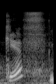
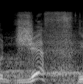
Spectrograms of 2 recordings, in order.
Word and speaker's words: GIF: While accepting a Webby Award this week, the creator of the graphics interchange format said the acronym should be pronounced blank. – GIF? – No, JIF. He settled it forever.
